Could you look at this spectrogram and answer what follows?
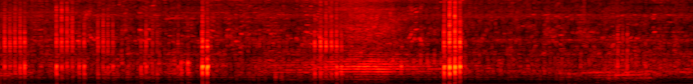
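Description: Hand chisel cutting and scraping into a carved wood panel, with a few sharp clicks and knocks as the blade bites. The loudest click comes about four and a half seconds in.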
